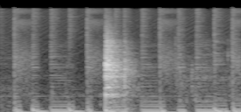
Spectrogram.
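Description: A metal food tin set down on a hard tabletop with a single knock about a second in, over quiet background music.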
